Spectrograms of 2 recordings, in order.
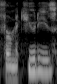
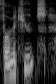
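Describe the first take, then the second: First: The word is said like a Greek word. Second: The word is read as it looks in English. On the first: The speaker calls it right. "you should pronounce it like a Greek word. It's Firmicutes" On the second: The speaker calls it wrong. "I know it looks like Firmicutes"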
